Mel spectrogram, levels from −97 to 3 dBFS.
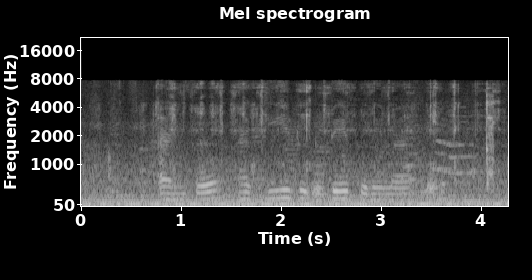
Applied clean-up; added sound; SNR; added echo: none; Cutlery, silverware; -3 dB; none.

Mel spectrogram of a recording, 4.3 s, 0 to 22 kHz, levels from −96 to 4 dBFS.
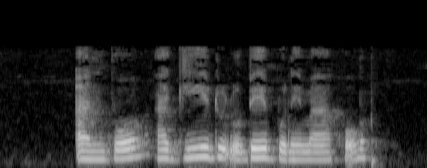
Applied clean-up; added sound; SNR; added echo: none; none; none; none.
